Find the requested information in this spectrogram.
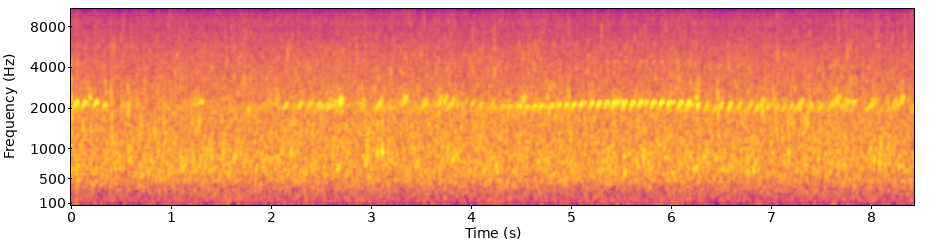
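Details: Kajika frogs calling in a clear stream: a steady, high, bird-like trill runs through the clip, rising into a long, rapid, pulsing run of whistled notes near the middle and end, over the constant rush of flowing water.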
